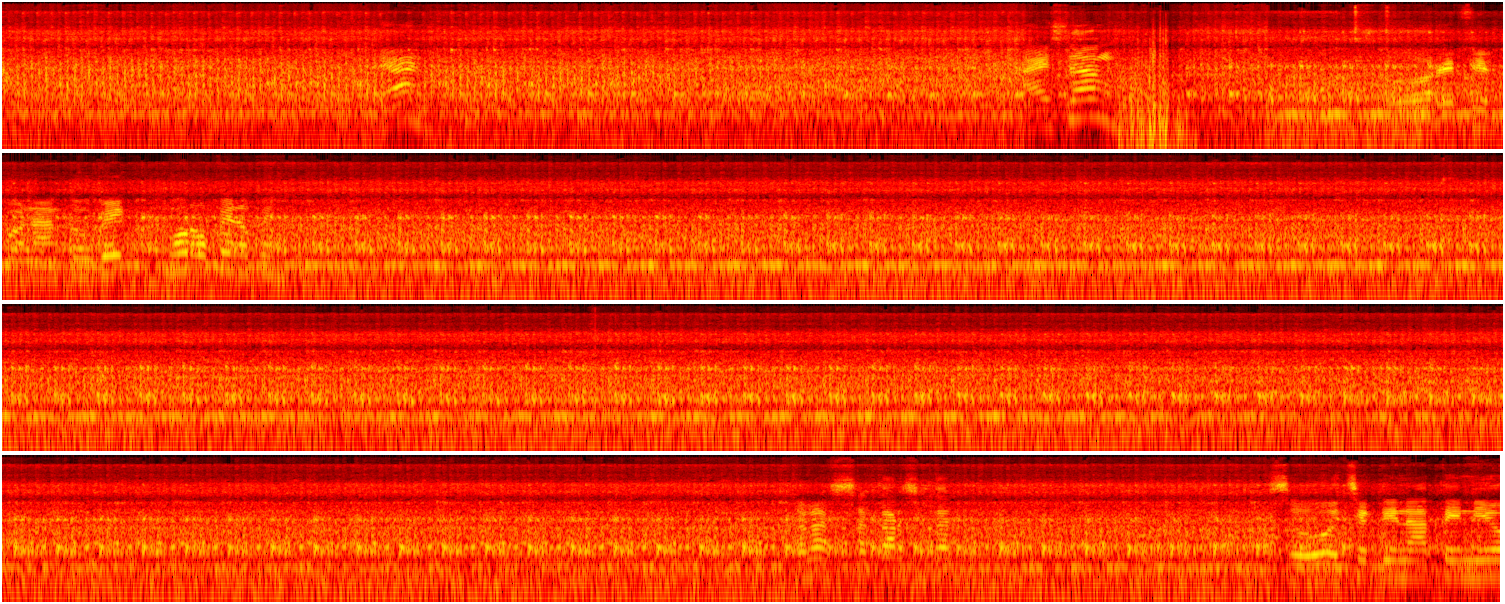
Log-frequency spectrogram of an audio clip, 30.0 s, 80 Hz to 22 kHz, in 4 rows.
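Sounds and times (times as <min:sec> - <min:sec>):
truck diesel engine idling: 0:00.0 - 0:30.0.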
